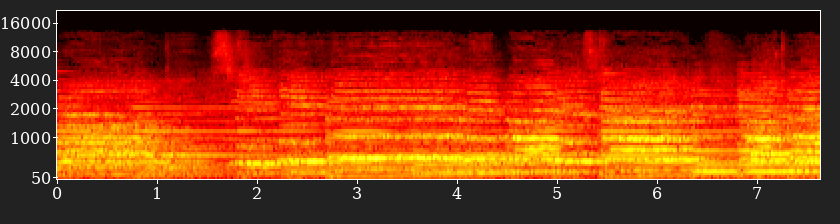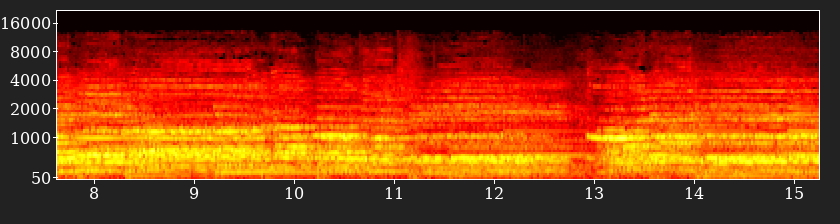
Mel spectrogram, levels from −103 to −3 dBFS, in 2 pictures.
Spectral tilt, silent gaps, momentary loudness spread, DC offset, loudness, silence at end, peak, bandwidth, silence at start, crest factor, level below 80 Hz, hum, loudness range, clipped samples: -6 dB/octave; none; 7 LU; under 0.1%; -28 LUFS; 0 s; -12 dBFS; 12.5 kHz; 0 s; 16 dB; -60 dBFS; none; 4 LU; under 0.1%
